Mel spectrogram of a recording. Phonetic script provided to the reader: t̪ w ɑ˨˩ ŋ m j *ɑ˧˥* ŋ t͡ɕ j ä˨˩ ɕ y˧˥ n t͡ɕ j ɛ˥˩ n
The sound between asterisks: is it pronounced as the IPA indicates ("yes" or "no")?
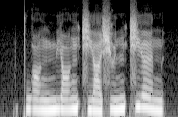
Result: yes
